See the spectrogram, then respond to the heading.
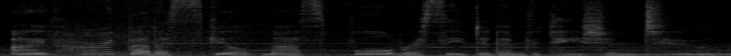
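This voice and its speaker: A woman's voice: on the high side, normal speed, lightly acted. A woman playing a composed, polite and earnest young lady in a video game. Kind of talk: English video game voice acting. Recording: game audio with loud background music. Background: music.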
